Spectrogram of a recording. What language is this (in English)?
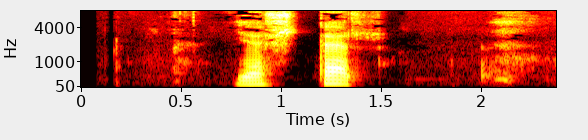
Bashkir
